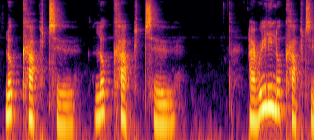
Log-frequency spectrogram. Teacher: first of all that's the stress and here is the linking the curve from look joins with the up and forms something that sounds like cup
